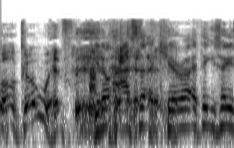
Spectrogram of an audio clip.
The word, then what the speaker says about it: Asa Akira: You know Asa Akira, I think you say her name? Yeah, Asa Akira. Yeah, Asa Akira.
